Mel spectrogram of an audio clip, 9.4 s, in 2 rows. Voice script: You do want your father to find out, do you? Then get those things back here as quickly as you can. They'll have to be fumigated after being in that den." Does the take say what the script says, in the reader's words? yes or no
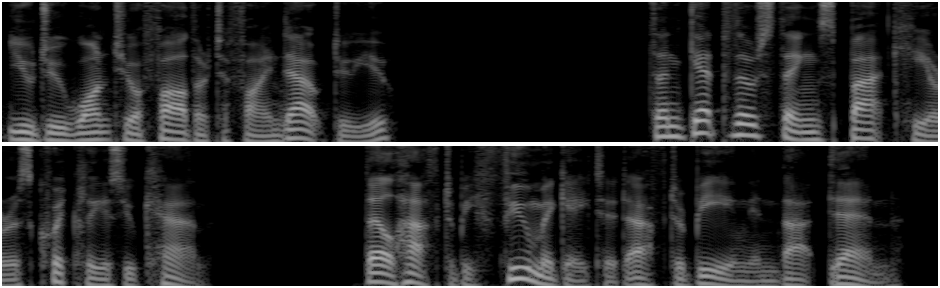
yes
